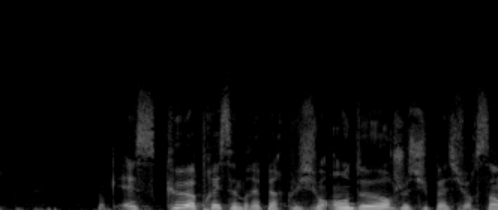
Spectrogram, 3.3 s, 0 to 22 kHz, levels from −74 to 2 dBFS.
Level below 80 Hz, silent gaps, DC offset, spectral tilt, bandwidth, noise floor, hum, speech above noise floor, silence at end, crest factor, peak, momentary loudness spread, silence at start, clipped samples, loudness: -62 dBFS; none; under 0.1%; -5 dB/octave; 13 kHz; -61 dBFS; none; 29 dB; 0 s; 18 dB; -16 dBFS; 11 LU; 0.65 s; under 0.1%; -33 LUFS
